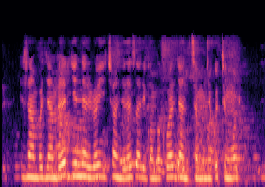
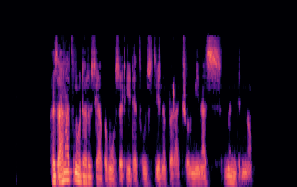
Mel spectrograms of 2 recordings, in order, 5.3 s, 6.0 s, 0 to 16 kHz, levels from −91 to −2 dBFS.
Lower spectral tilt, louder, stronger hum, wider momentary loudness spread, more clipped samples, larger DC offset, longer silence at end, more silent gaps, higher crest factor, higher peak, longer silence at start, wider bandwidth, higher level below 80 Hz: about the same, -6.5 dB/octave vs -5.5 dB/octave; first, -17 LUFS vs -27 LUFS; neither; second, 6 LU vs 12 LU; neither; neither; second, 0 s vs 0.95 s; neither; second, 14 dB vs 24 dB; about the same, -2 dBFS vs -4 dBFS; second, 0.05 s vs 1.05 s; about the same, 7.6 kHz vs 7.8 kHz; first, -54 dBFS vs -62 dBFS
